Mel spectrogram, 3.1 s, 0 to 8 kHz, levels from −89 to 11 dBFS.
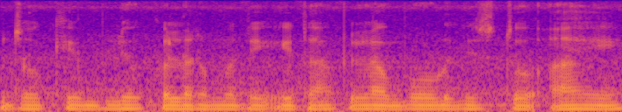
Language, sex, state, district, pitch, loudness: Marathi, male, Maharashtra, Aurangabad, 95 Hz, -16 LUFS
